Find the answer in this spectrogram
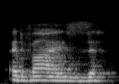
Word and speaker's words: advise: So you can hear the difference in pronunciation. Advice, advise.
